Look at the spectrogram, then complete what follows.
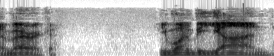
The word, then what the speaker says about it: Jan: It's pronounced Jan. Jan. Jon. Jan. And by the way, tell Jan it's in this country. Jon is. It's Danish. Well, whatever. This is America, pal. Jan is.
